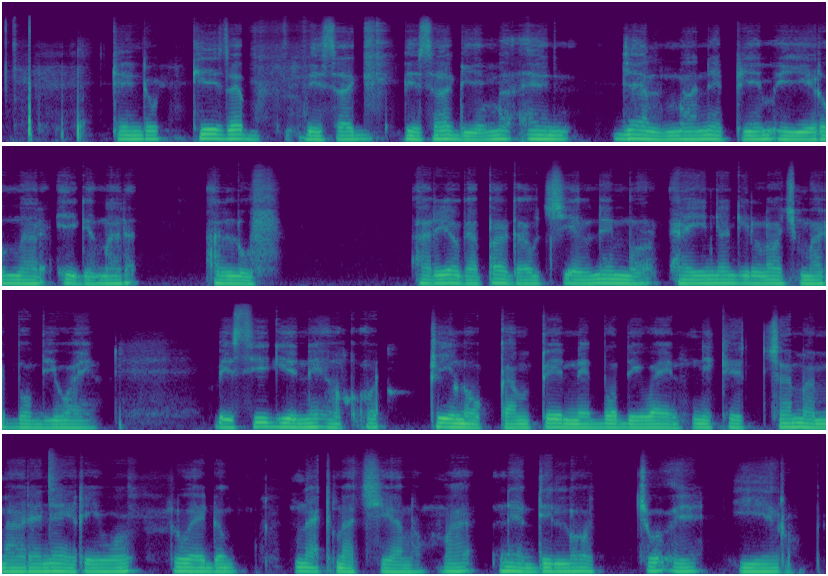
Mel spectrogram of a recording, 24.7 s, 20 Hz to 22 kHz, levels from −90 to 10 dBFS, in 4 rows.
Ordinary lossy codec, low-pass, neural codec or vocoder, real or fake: none; 14.4 kHz; codec, 32 kHz, 1.9 kbps, SNAC; fake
